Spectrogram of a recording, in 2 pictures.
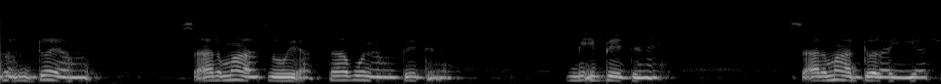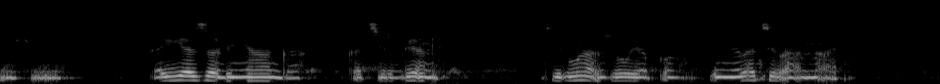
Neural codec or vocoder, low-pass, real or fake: codec, 16 kHz, 8 kbps, FunCodec, trained on LibriTTS, 25 frames a second; 7.2 kHz; fake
